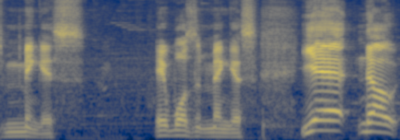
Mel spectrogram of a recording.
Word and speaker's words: Menzies: a guy's name was spelled memesies and was pronounced memses it was mingus it wasn't mingus yeah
